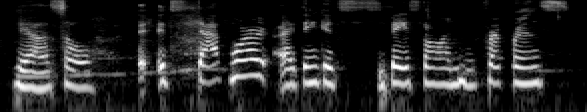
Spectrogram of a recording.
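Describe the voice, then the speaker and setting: At a very slow pace, a woman with a fairly high pitch and ordinary pitch variation speaks over noticeable background noise. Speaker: travel vlogger. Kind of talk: casual chat.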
